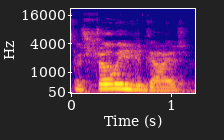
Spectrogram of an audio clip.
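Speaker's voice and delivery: talking through a mouthful of pie; chewing while speaking; mouth full. Real, not acted. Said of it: "I have to talk with my mouth full".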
